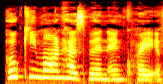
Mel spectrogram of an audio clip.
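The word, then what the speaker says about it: Pokimane: And it's actually pronounced Pokemon, not Poke-I-mean, because it's supposed to be a combination of my name, Iman.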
